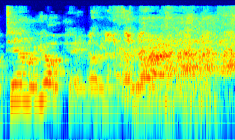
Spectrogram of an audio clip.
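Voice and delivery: loud, urgent concern calling out; worried shout. Retold or imitated. Two guys calling to Tim after the crash, loud and worried. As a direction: call out anxiously to a friend in the street.

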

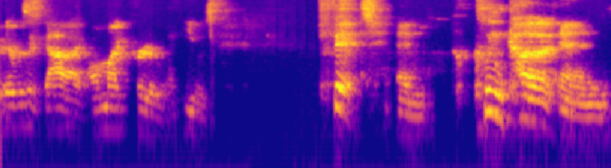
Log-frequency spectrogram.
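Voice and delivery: ordinary delivery

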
